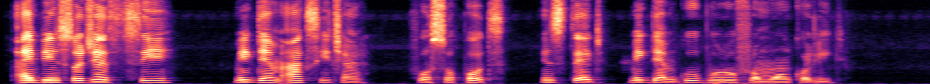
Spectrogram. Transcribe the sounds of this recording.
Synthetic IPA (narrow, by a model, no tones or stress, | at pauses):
a̰ɪbĩnsɔd͡ʒɛstse | mek̚dɛ̃ma̰ksit͡ʃad | fɔsɔpʰɔt | ĩnstɛd | mek̚dɛ̃mɡobuɹofɹɔ̃mwɔ̃nkʰɔliɡ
